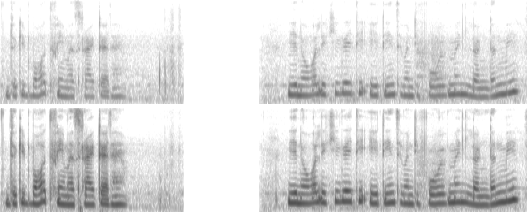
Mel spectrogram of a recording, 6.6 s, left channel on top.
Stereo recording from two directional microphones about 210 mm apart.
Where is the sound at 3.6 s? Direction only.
35° right (ahead or behind).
